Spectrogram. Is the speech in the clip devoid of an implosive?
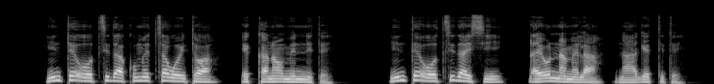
no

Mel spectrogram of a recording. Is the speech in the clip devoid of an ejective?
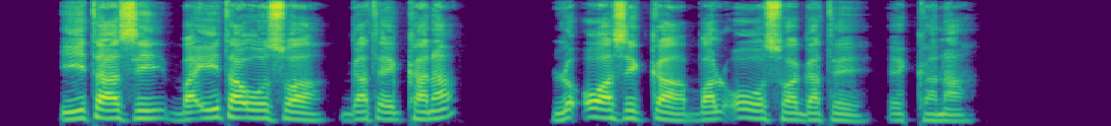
yes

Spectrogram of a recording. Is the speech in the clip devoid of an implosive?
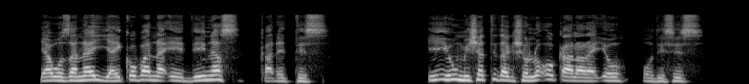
no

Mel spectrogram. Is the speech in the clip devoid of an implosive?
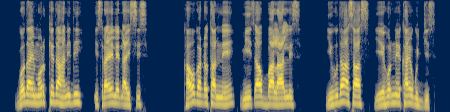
no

